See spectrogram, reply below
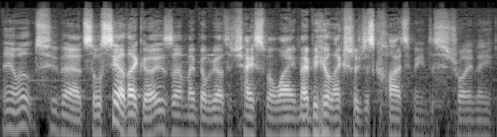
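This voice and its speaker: Steady, quick, bright and forceful, this man's mid-range voice carries a light Australian accent from his Serbian-born, Australian-raised background. As a gameplay commentator, he gives rambling, self-correcting commentary on a strategy game and chats with viewers.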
